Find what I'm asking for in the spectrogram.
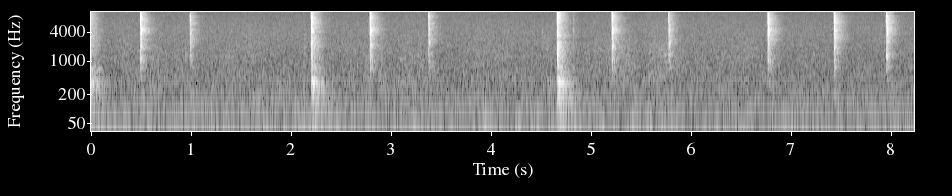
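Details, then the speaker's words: Transformer plugged in through a lamp limiter, with the range selector switch possibly not working properly: sharp dry relay clicks at irregular gaps over a quiet hum; the owner suspects the lamp limiter is dropping the voltage. "gone ahead and I plugged in our lamp limiter and uh yeah we are getting a bit of action I think that relays just clicking because the lamp limits is knocking the voltage down a little bit"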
